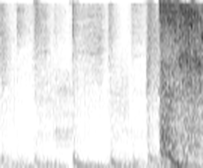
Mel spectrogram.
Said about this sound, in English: I just leaned on the TV and farted, and you didn't say anything.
